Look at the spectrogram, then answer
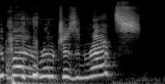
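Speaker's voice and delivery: very high, squeaky, silly cartoon cat voice. Imagining laser-blasting cats, the speaker voices one in a cartoon cat voice. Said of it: "That's a good cat voice".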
